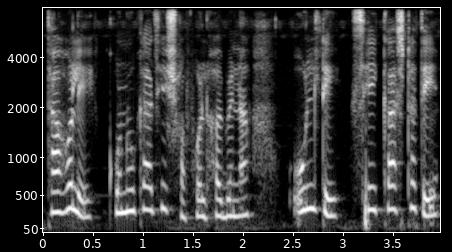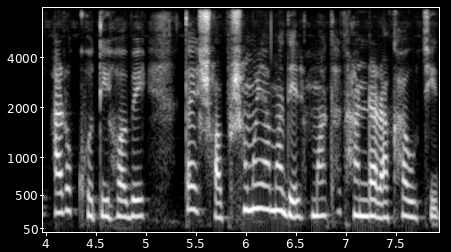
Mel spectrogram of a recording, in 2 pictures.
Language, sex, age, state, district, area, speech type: Bengali, female, 18-30, West Bengal, Hooghly, urban, spontaneous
